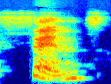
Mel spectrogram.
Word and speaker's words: scent: The C is making a soft sound because the E is after it. Whenever a E, a I, or Y comes after a C, you're going to hear the C make a soft sound. And making a soft sound, it means that it is sounding like nearly like S.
